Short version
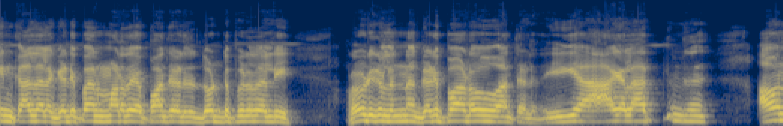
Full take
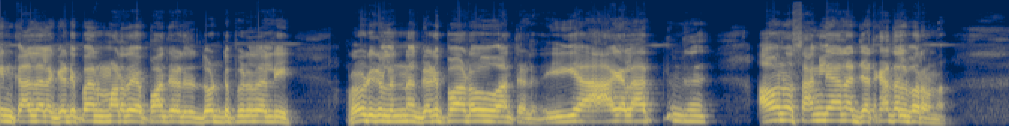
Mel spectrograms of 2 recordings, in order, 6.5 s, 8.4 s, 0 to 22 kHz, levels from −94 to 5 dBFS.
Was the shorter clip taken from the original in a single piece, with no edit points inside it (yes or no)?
yes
